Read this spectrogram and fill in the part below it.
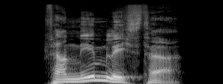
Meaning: inflection of vernehmlich: 1. strong/mixed nominative masculine singular superlative degree 2. strong genitive/dative feminine singular superlative degree 3. strong genitive plural superlative degree
- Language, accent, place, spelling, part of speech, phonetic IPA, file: German, Germany, Berlin, vernehmlichster, adjective, [fɛɐ̯ˈneːmlɪçstɐ], De-vernehmlichster.ogg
